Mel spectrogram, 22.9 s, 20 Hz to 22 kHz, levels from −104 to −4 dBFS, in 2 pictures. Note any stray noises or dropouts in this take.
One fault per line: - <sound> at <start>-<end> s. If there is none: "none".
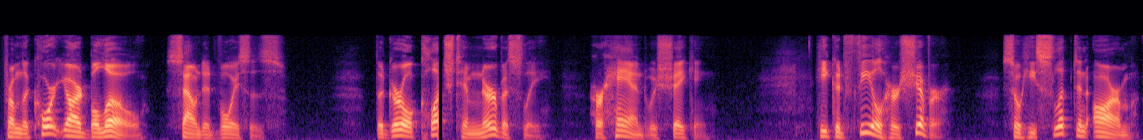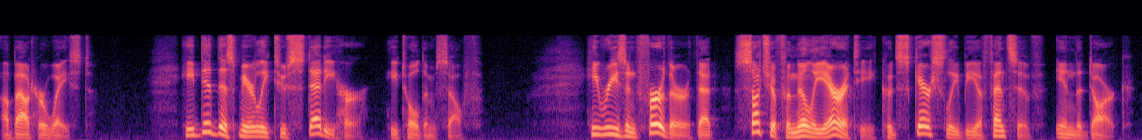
- dropout at 4.4-4.4 s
